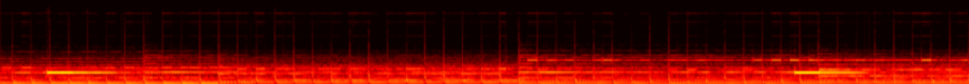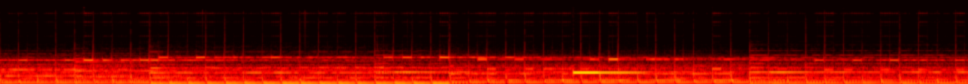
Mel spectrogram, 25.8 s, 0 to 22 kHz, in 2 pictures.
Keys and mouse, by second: 1.3 a, 1.9-2.9 right drag, 2.7 s, 2.9 click, 3.0 right click, 4.9 click, 5.1-6.4 right drag, 5.9-7.0 drag, 7.8 click, 8.1 right click, 8.7 right click, 8.9 middle click, 9.6-10.6 drag, 10.6 s, 13.2 a, 13.4-14.5 middle drag, 14.1 c, 15.2 click, 15.5-16.6 middle drag, 16.6 click, 18.9-19.9 middle drag, 19.9-20.9 drag, 21.0 a, 21.8 right click, 22.9 right click, 23.8 e, 24.4 right click, 24.5 click.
